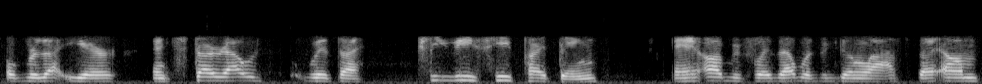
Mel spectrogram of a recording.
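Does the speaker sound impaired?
Yes: cerebral palsy, severe.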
